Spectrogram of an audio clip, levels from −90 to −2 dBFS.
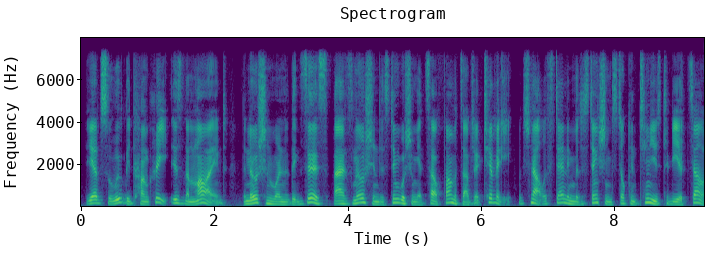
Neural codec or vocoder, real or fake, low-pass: codec, 16 kHz, 1 kbps, FunCodec, trained on Chinese and English, 50 frames a second; fake; 7.2 kHz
